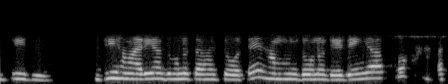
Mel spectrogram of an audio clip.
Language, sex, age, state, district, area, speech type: Urdu, female, 18-30, Uttar Pradesh, Rampur, urban, conversation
